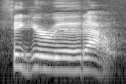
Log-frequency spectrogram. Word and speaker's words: figure it out: I pronounce it as a flap T, which sounds like a D or a very light D. Listen, figure it out.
